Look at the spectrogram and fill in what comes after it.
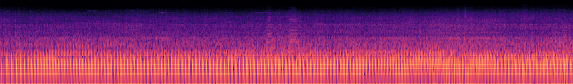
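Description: Motorcycle engine running steadily while riding, heard close up from the bike itself, over a haze of road and traffic noise.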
